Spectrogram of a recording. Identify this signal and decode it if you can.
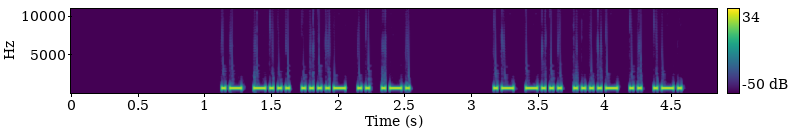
Morse code, heard as a keyed tone, about 40 wpm, 700 Hz. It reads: AB4IR AB4IR
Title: USA Call Signs - 5 Characters - Repeated 2x - 40wpm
